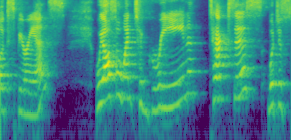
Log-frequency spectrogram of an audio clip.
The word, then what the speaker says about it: Gruene: We also went to Gruene, Texas which is spelled g r u e n e.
